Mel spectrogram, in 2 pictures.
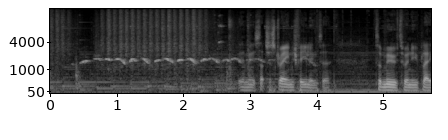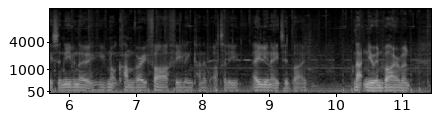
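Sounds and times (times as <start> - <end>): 
person whistling a gently warbling tune: 0.2 - 3.3, 8.3 - 9.6
speech: 2.9 - 11.4.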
